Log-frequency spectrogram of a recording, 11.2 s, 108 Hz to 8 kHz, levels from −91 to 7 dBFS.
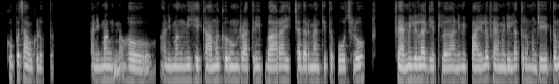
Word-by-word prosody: खूपच 155 +1 -2
अवघड 130 -1 0
होतं 120 - -12 0.8
आणि 125 0 -1
मग 135 0 0 0.2
हो 130 -1 +4 0.6
आणि 135 -2 -1
मग 130 0 0
मी 135 - +1
हे 135 - +1
कामं 135 0 +2
करून 135 -1 +2
रात्री 130 0 0 0.2
12:00-01:00 130 0 +1
च्या 135 - +3
दरम्यान 130 0 +2
तिथं 135 +1 -3
पोहोचलो, 125 +3 +1 0.7
फॅमिलीला 135 +2 +5
घेतलं 130 -1 -1
आणि 125 -1 -1
मी 130 0 0
पाहिलं 130 +2 +2
फॅमिलीला 130 0 +1
तर 135 - -2
म्हणजे 130 0 -1
एकदम, 130 +2 +1
130 Hz, 145 wpm, -23 LUFS, 130-135 Hz, 0.8 s, फॅमिलीला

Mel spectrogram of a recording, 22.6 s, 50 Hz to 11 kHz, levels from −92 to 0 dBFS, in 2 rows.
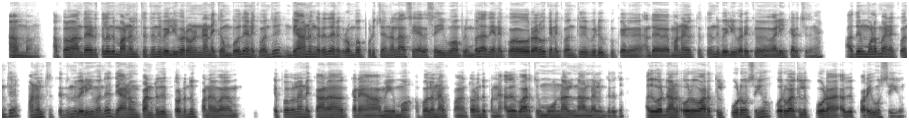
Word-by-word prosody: ஆமாங்க. 90 -5 -2 0.2
அப்போ 135 - -1
அந்த 130 +2 0
இடத்திலிருந்து 150 +2 +1
மன 125 +3 +3
அழுத்தத்திலருந்து 140 -1 -1
வெளி 125 +3 +3
வருனுன்னு 130 -1 +2
நெனைக்கும்போது, 115 +4 +1
எனக்கு 115 -3 -2
வந்து 150 +8 -1 0.2
தியானம்ங்கிறது 135 +3 +2
எனக்கு 120 -4 -1
ரொம்ப 135 +4 0
புடிச்சதுனால, 130 +1 -2
ஆசையா 135 -2 -2
"அத 110 - -1
செய்வோம்." 120 +1 +1
அப்படீங்கும்போது, 105 0 0
அது 135 - 0
எனக்கு 120 0 -4 0.2
ஓரளவுக்கு 135 +4 +3
எனக்கு 110 -1 -3
வந்து 120 +5 -3
விடுப்பு 125 +1 -2
கெட 105 -1 +1 0.2
அந்த 100 0 0 0.2
மன 120 +4 0
அழுத்தத்திலருந்து 130 0 -4
வெளிய 130 +4 +2
வரதுக்கு 120 +2 -1 0.2
வழி 115 +3 +1
கெடைச்சுதுங்க. 100 +3 -5 0.4
அது 150 - 0
மூலமா 150 +2 +2
எனக்கு 120 -2 -4
வந்து 135 +7 -3 0.2
மன 125 - 0
அழுத்தத்திலிருந்து 130 0 -4
வெளிய 135 +5 +2
வந்து, 170 +7 0
தியானம் 130 +1 +1
பண்றது 135 +4 0
தொடர்ந்து 125 +5 -1
பண்ணுவோம். 110 -2 -1 0.5
எப்போவெல்லாம் 140 +2 -1
எனக்கு 120 -2 -4
காலம் 115 -2 +1
கட 110 0 -1 0.2
அமையுமோ! 115 +3 -1
அப்போல்லாம் 125 +1 -1
நான் 110 - -3
ப - - -7 0.2
தொடர்ந்து 115 +2 0
பண்ணேன். 95 0 -5
அதாவது 120 -1 +2
வாரத்துக்கு 115 0 0
3 120 -1 0
நாள் 120 -1 +1
4 105 +1 0
நாளுங்கிறது, 110 +4 -4 0.3
அது 115 - +4
1 110 - 0
நாள் 125 +1 +3
1 125 0 +6
வாரத்தில 125 +1 +1
கூடவும் 130 -1 +1
செய்யும். 160 +6 -2
1 120 - +5
வாரத்துல 130 +3 +2 0.2
கூட 120 -1 +5 0.2
அது 110 - 0
கொறைவும் 125 +2 0
செய்யும். 90 -1 -9
125 Hz, 195 wpm, -22 LUFS, 115-135 Hz, 0.5 s, 1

